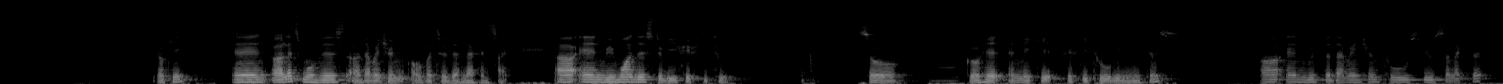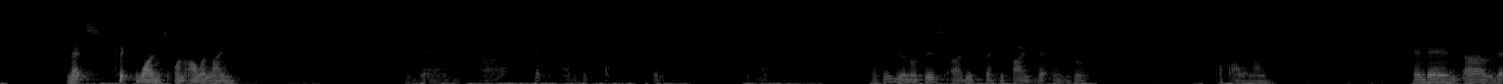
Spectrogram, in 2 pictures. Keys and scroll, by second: 6.2-7.1 typing.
